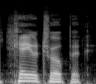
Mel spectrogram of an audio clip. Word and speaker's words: chaotropic: antibodies bind um yeah the they use this kaiotropic illusion am i pronouncing that right probably not i never pronounced things correctly chaotropic chaotropic is that how you do it yeah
